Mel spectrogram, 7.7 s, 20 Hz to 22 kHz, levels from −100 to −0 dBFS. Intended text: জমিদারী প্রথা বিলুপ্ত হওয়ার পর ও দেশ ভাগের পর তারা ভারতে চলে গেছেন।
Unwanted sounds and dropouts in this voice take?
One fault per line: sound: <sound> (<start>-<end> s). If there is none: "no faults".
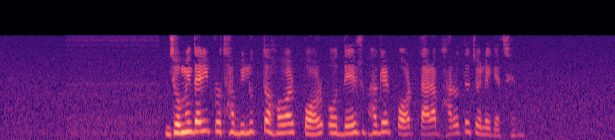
no faults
